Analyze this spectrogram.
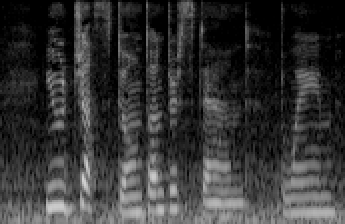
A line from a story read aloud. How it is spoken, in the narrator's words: said gloomily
